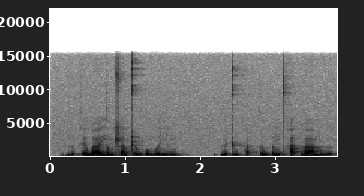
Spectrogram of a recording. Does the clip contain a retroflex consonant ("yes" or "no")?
yes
